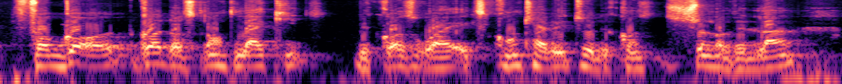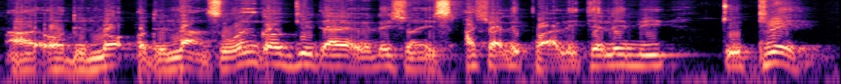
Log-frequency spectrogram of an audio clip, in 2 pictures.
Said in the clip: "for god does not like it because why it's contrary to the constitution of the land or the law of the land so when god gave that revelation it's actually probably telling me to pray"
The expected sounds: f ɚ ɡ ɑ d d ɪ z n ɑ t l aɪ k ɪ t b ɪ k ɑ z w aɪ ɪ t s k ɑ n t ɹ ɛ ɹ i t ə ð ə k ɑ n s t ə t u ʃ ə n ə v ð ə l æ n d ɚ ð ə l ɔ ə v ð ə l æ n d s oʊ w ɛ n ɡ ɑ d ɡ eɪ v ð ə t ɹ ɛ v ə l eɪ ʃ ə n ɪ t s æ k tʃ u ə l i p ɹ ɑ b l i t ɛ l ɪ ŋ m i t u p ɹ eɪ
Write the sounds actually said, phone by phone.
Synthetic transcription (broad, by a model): f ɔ ɡ ɑ d d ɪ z n ɑ t l aɪ k ɪ t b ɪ k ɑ s w aɪ ɪ t s k ɑ n t ɹ ɛ ɹ i t ə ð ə k ɑ n s t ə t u ʃ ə n ə v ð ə l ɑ n d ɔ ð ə l ɔ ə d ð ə l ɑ n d s oʊ w ɛ n ɡ ɑ d ɡ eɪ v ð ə t ɹ ɛ v ə l eɪ ʃ ə n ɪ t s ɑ k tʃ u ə l i p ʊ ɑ l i t ɛ l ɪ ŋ m i t u p ɹ eɪ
